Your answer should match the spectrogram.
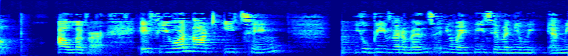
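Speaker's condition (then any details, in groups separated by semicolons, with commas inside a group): No condition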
